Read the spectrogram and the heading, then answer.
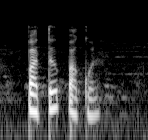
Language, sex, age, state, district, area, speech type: Kashmiri, female, 18-30, Jammu and Kashmir, Kulgam, rural, read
